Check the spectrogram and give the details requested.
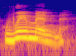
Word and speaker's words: women: pronounce it right so the right way to pronounce it is women we min right so this is it and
